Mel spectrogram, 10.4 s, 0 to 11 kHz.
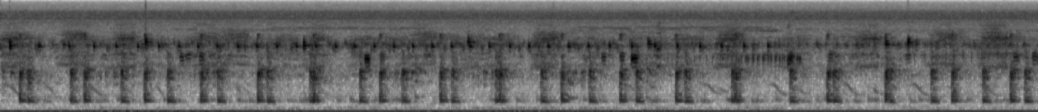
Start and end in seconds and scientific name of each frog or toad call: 0.0	9.4	Sphaenorhynchus surdus
0.0	10.3	Boana faber
0.0	10.3	Physalaemus cuvieri
3.6	3.8	Boana bischoffi
4.1	4.3	Boana prasina
5.6	6.6	Boana prasina
6.2	6.4	Boana bischoffi
7.2	8.1	Boana bischoffi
